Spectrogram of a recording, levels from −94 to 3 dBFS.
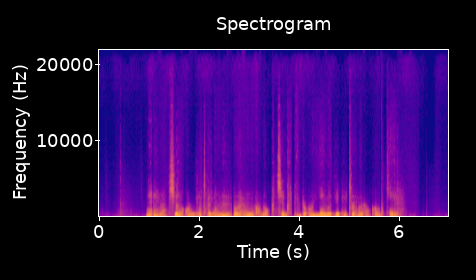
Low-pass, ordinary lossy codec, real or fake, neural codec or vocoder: none; none; fake; codec, 44.1 kHz, 0.9 kbps, DAC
